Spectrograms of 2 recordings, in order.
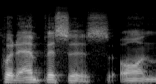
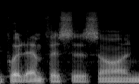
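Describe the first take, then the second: First: The pitch moves up and down with emphasis. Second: The pitch stays flat and even throughout. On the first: "like I just did there" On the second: "more more monotone, not really a whole lot of fluctuation"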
